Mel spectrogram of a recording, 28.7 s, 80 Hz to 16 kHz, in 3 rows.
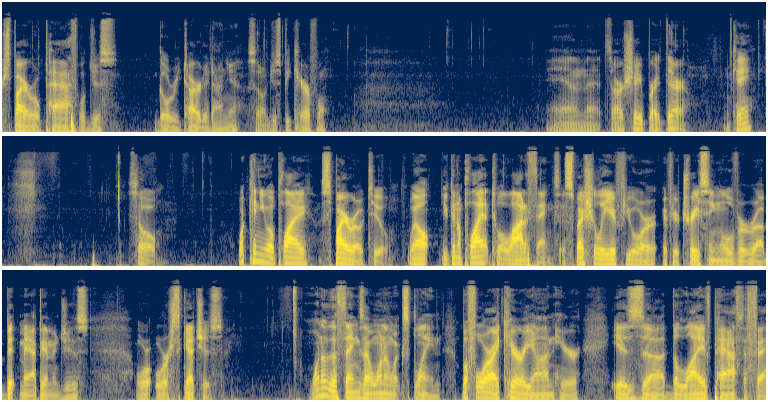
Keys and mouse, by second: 1.2-2.6 drag, 3.1 click, 3.4 click, 4.3-5.6 drag, 5.8 click, 8.4 click, 9.4 Delete.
